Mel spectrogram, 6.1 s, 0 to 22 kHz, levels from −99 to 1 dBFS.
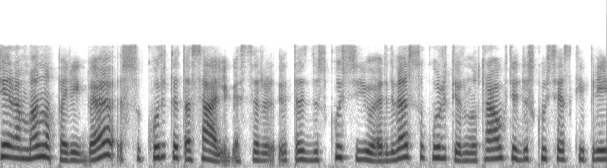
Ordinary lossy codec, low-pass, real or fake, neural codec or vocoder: AAC, 96 kbps; 7.2 kHz; fake; codec, 16 kHz, 4 kbps, FreqCodec, smaller model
